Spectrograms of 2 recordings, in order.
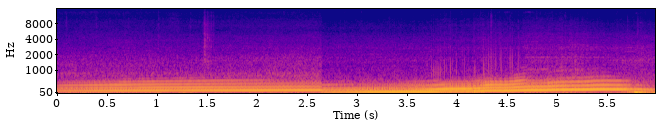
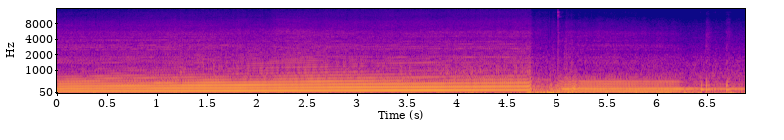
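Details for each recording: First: BMW E46 M3 straight-six with RKTunes and six-to-one exhaust: deep smooth drone climbing cleanly with revs, sounding like a single-turbo inline six from about 1,000–5,000 rpm then the signature M3 sound at high rpm; healthy, no misses. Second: BMW E46 M3 straight-six with RKTunes: rev climbs smoothly then turns ragged with stumbling pops, struggling to accelerate; possibly missing cylinders, service engine light on.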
